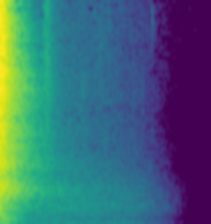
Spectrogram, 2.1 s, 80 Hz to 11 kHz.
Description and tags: Concrete Wall Outside 1
This is a free recording of a concrete wall outside of masmo subway station :)
Wall, Masmo, Outside, Concrete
